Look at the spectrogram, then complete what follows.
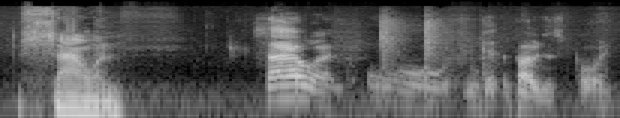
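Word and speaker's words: Samhain: return that would be october 31st somehow aka summon burn now known as halloween or war hallows eve correct and for the record it's pronounced sauen get the bonus point it's welsh no i'm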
